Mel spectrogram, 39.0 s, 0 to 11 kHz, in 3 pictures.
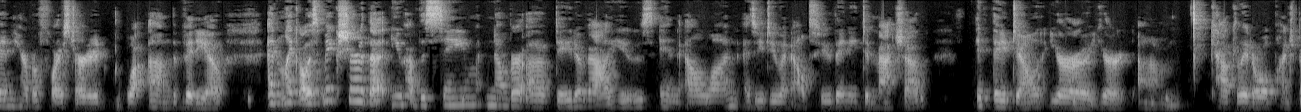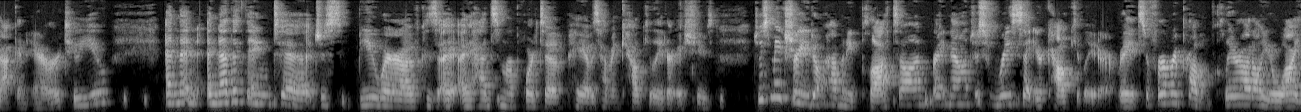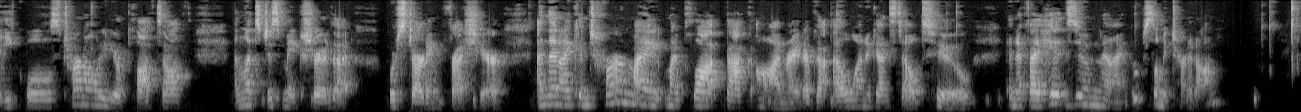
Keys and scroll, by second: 35.6 Return, 37.4 Return.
